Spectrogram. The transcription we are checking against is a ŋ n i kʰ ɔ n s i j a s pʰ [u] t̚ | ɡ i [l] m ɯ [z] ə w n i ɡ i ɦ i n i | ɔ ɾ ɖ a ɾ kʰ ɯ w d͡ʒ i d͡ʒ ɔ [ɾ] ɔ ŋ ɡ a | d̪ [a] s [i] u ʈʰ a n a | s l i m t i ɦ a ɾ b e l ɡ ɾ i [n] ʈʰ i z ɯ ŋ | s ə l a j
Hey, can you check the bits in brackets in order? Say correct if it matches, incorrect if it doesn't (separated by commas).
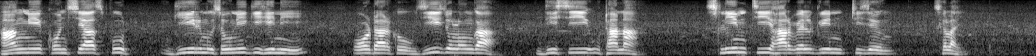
correct, incorrect, incorrect, incorrect, incorrect, correct, correct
